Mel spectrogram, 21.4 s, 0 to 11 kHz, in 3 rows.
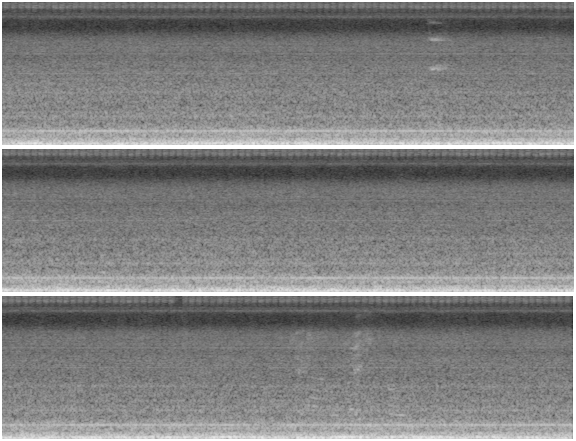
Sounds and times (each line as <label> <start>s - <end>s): hum of commercial washing machines 0.0s - 21.4s
employees talking 17.9s - 19.6s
